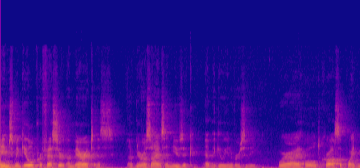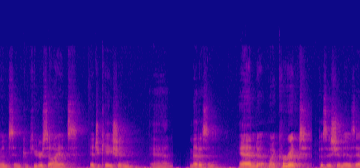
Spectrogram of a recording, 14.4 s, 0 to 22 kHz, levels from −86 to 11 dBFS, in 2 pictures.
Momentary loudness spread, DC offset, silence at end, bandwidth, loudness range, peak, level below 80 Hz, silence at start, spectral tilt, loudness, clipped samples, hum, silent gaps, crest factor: 17 LU; under 0.1%; 0 s; 16 kHz; 5 LU; -6 dBFS; -46 dBFS; 0 s; -5.5 dB/octave; -28 LUFS; under 0.1%; none; none; 22 dB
